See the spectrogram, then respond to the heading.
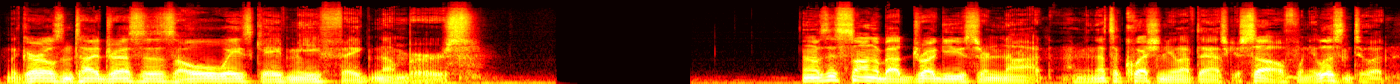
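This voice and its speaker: Casting: sour, deadpan American divorced DJ, middle-aged, low register with lively swings, close dry studio sound. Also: male voice, moderate pace, no room sound. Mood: weary, sardonic. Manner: deadpan, sardonic, profane. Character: bitter, self-pitying divorced middle-aged male radio DJ. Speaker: radio DJ. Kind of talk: casual radio DJ patter.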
